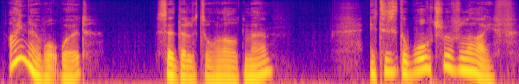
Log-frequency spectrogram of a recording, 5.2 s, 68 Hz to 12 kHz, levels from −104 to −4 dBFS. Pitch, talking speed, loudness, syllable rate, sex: 135 Hz, 175 wpm, -18 LUFS, 4.9 syllables/s, male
